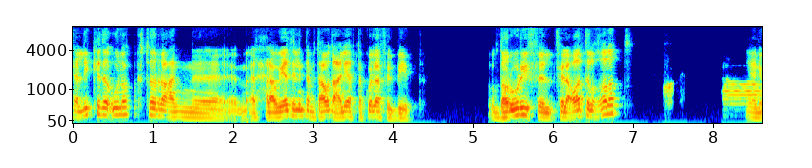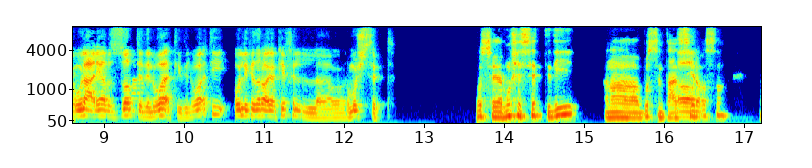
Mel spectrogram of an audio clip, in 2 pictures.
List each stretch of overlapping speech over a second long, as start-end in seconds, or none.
none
